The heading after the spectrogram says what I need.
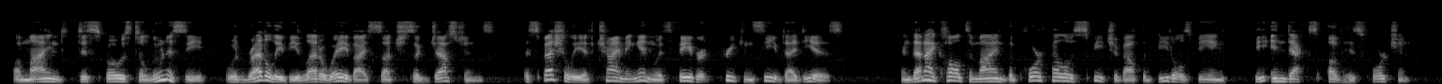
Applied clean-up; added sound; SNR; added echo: none; none; none; none.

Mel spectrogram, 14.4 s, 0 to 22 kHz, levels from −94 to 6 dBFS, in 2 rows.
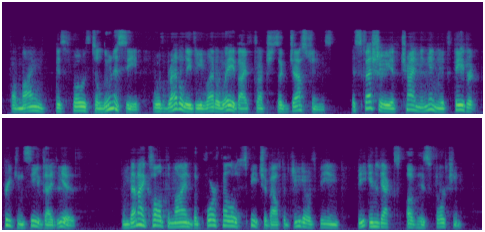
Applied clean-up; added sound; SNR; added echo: neural mask model DeepFilterNet 3.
